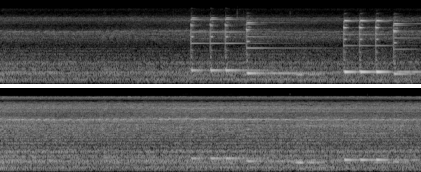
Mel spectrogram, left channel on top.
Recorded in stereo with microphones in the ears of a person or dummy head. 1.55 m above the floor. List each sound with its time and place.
0.0 s a drone: 60° right (ahead or behind)
1.9 s a doorbell: 60° left (ahead or behind)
